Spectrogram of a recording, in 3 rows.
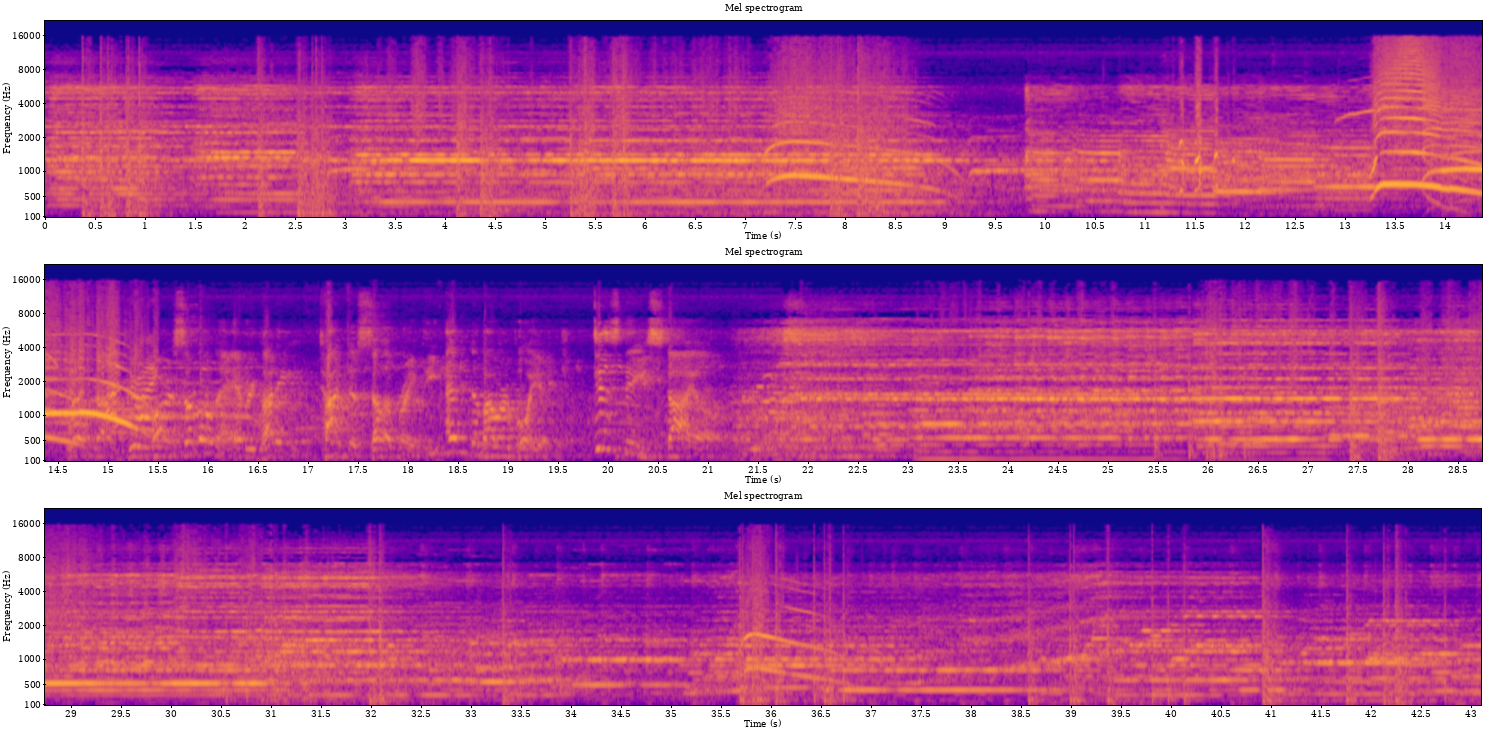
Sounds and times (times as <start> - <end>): Fireworks: 0.0 - 9.0, 25.2 - 33.7, 35.6 - 37.2, 38.3 - 43.1
Music: 0.0 - 43.1
Crowd: 5.2 - 17.5, 35.0 - 43.1
Speech: 14.8 - 21.1.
